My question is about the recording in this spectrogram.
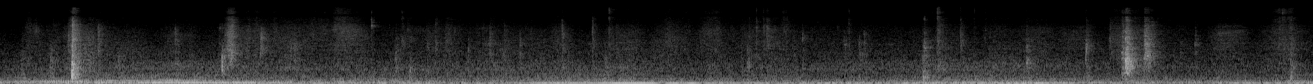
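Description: Four sharp knocks and clunks of things being handled, spread across a low steady hum, the loudest knock near the end.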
